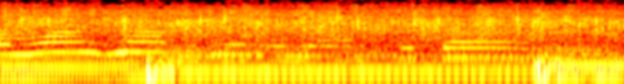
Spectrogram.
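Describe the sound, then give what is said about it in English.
A crowd claps for Jesus steadily in a dense, continuous wash of applause, with sustained low musical tones, like an organ or keyboard, playing underneath. “The rest of us, let's clap for Jesus, for those who are coming.”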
